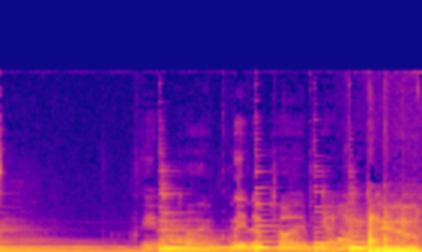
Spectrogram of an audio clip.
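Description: Background music of acoustic guitar chords played softly, with a new chord coming in about every second after a quieter opening.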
